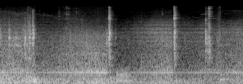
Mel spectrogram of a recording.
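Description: A UAZ Bukhanka van's engine being cranked on the starter motor with a steady whine; it is hard to start, which is put down to a battery that may be run down.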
